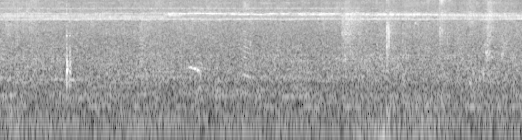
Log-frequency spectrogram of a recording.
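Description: Steady high-pitched insect chorus, crickets or cicadas, running unbroken, with a few soft clicks near the start and in the second half.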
